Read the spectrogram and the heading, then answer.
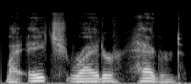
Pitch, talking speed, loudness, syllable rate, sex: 130 Hz, 125 wpm, -15 LUFS, 3.5 syllables/s, male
